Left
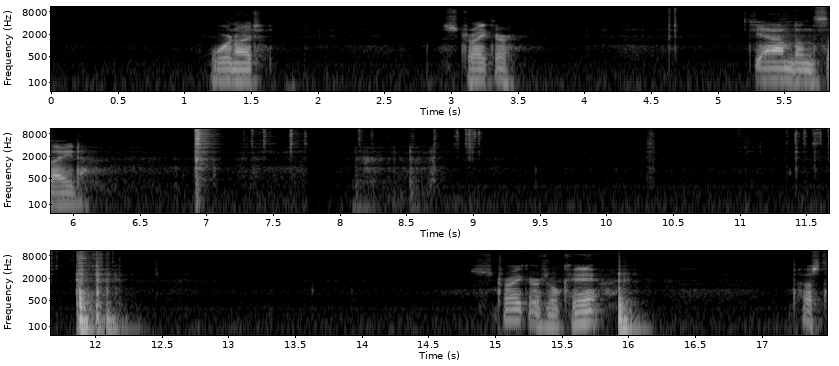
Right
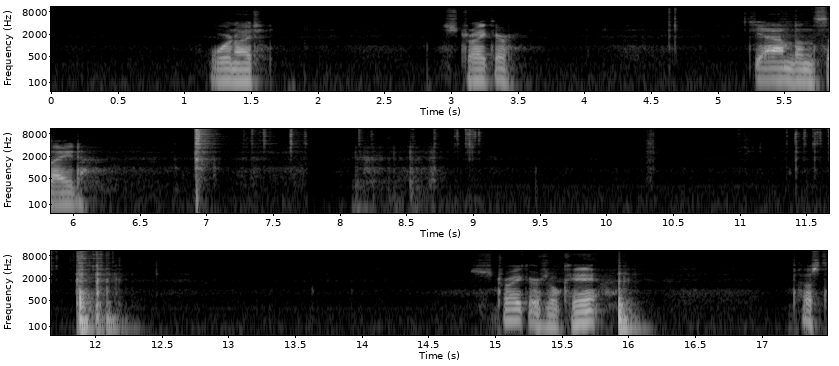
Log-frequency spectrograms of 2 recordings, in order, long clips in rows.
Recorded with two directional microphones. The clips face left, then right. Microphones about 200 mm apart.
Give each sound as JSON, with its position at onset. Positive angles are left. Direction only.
{"t": 1.2, "sound": "speech", "side_deg": -10}
{"t": 2.9, "sound": "speech", "side_deg": -10}
{"t": 5.2, "sound": "speech", "side_deg": -5}
{"t": 8.1, "sound": "a sound", "side_deg": -15}
{"t": 11.3, "sound": "crack", "side_deg": 0}
{"t": 14.8, "sound": "speech", "side_deg": -15}
{"t": 17.2, "sound": "a sound", "side_deg": -15}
